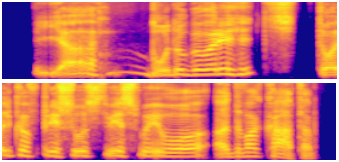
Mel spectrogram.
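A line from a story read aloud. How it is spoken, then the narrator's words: Cracked-voice announcement. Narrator (Russian): объявил он надтреснутым голосом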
